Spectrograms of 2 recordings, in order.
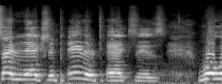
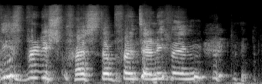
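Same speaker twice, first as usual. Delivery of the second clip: put-on Glasgow accent; 4 semitones higher than usual. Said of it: "she sounded like she was from Glasgow".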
